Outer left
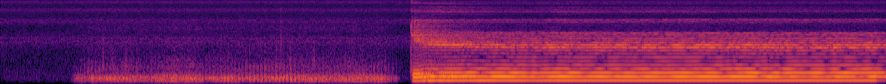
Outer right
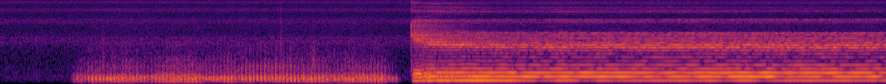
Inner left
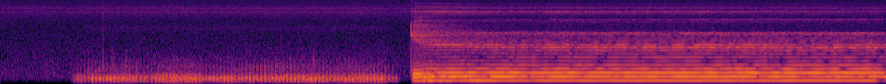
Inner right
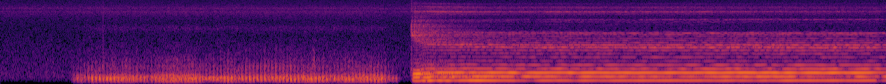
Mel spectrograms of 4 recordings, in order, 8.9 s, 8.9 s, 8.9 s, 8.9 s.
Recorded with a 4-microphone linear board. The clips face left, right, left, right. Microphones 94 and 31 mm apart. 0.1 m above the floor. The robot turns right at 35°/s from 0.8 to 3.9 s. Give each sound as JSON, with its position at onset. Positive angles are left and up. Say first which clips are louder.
{"t": 4.1, "sound": "singing", "louder": "outer left 4 dB, inner left 3 dB", "side_deg": 45, "distance_m": 5.0}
